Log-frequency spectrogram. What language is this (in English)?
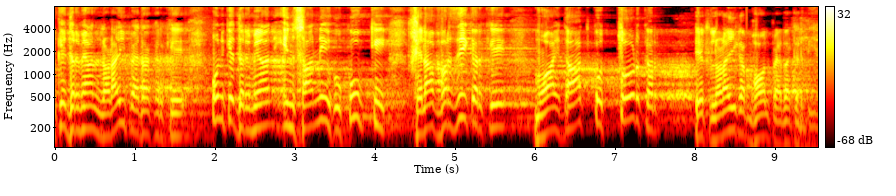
Urdu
